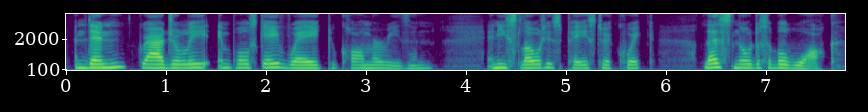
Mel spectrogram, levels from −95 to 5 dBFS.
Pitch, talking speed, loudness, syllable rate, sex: 180 Hz, 155 wpm, -19 LUFS, 4.7 syllables/s, female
